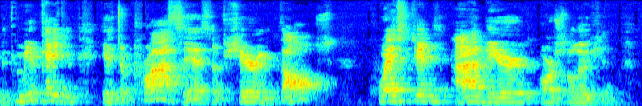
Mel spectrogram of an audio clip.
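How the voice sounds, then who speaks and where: A man with a Kentucky accent, fairly high-pitched, lively in intonation, with audible room echo and noticeable background noise. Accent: Southern US (Kentucky). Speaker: pastor presenting a career class to students. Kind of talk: classroom presentation. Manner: passionate, rising pitch.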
